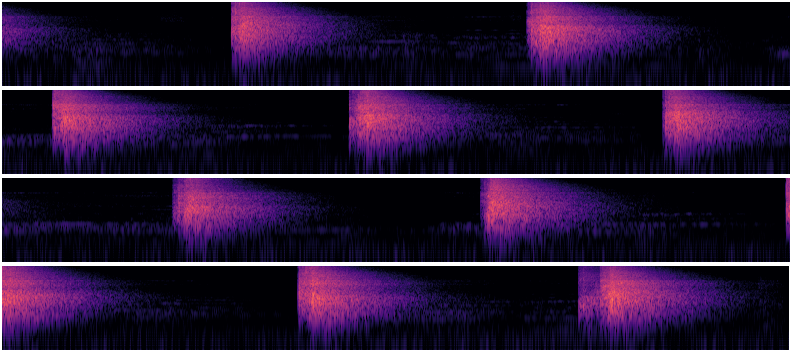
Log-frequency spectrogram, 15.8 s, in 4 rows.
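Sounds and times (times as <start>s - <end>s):
claps: 1.2s - 1.8s, 2.6s - 3.3s, 4.2s - 4.9s, 5.7s - 6.4s, 7.2s - 7.9s, 8.7s - 9.3s, 10.3s - 10.9s, 11.8s - 12.4s, 13.3s - 14.0s, 14.7s - 15.7s.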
